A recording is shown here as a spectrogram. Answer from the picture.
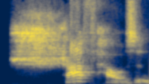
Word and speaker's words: Schaffhausen: He's the founder of Edu Lab, and currently he's a postdoc in quantum software engineering at the Constructor Institute Schaffhausen. Did I pronounce that correctly? Schaffhausen?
